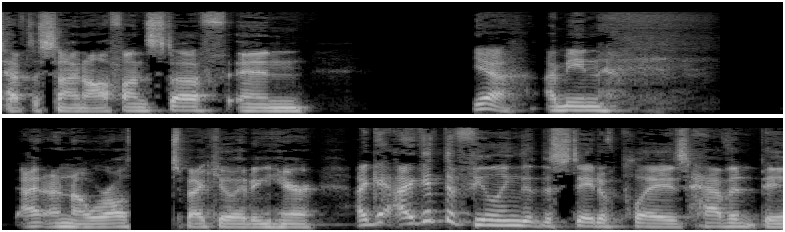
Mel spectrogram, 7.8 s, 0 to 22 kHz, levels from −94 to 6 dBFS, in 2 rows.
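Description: At 4.54 s the speech cuts out abruptly and stays silent until 4.76 s, a gap of about 210 ms, before resuming with "speculating here I get". This is a playback stall: the output stops mid-flow rather than fading, and the silence is long enough to register as a hitch in delivery. The likely cause is the player briefly running short of buffered data or having its audio thread blocked, so nothing reached the output until it recovered.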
